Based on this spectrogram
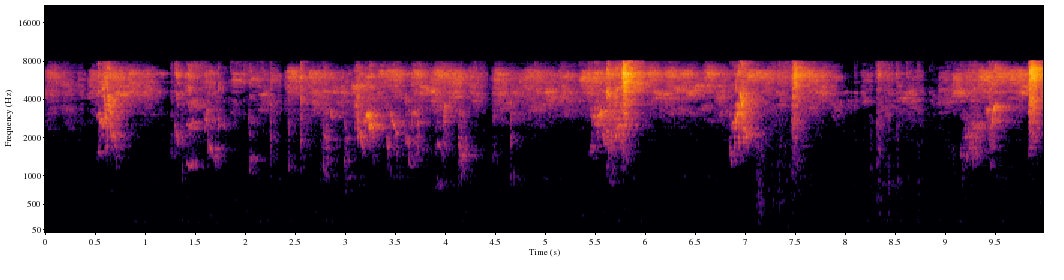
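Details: Budgerigar chirping steadily: busy, high warbled chatter broken by occasional louder sharp chirps, continuing throughout.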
